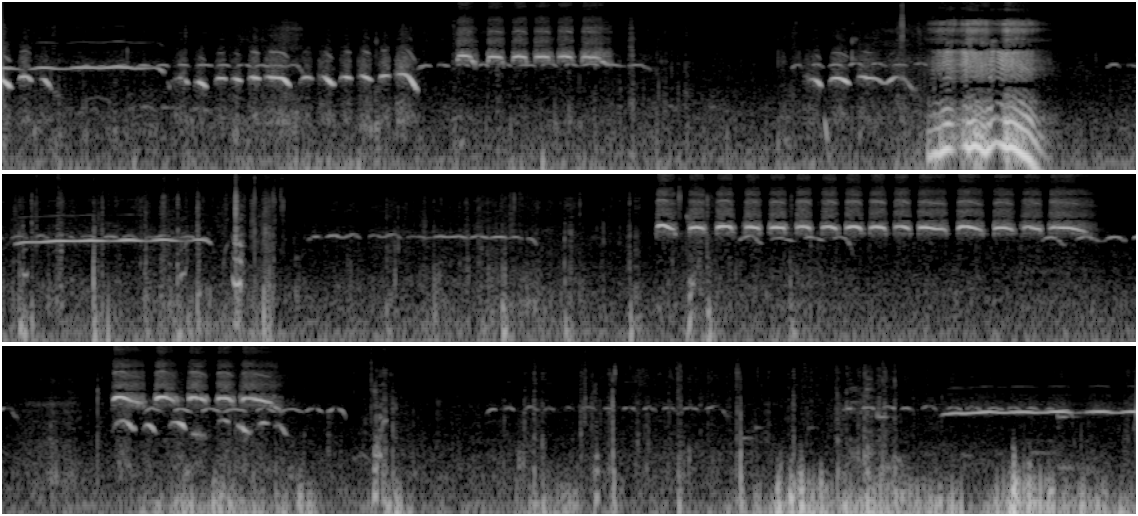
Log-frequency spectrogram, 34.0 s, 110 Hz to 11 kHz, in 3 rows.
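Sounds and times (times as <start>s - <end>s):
high whistled notes: 23.8s - 26.1s.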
